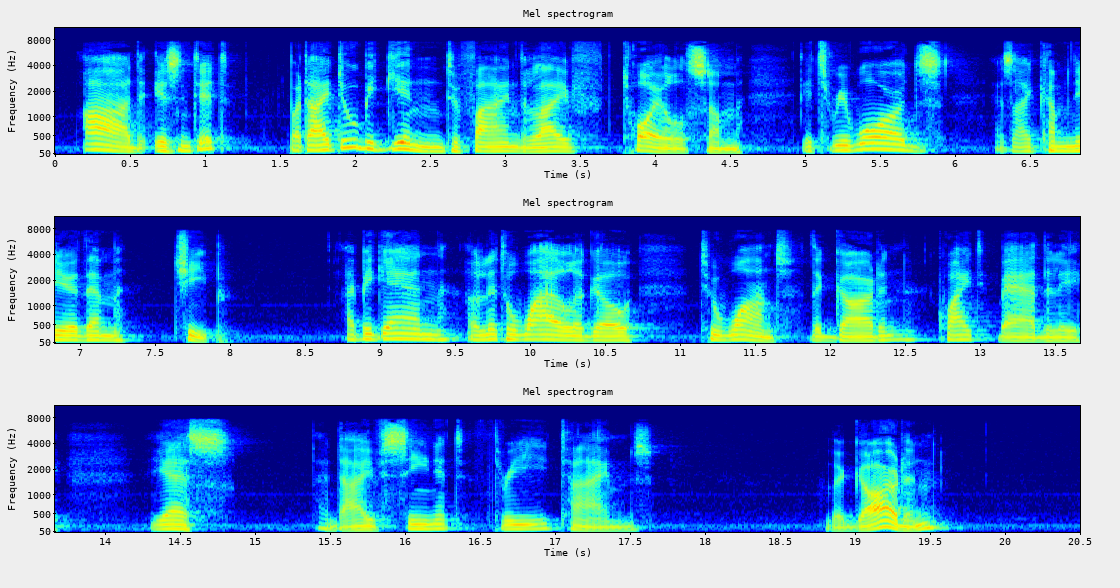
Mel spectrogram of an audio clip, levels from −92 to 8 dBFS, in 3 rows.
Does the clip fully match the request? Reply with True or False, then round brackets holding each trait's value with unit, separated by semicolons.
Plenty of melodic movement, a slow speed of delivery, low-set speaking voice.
False (4.1 semitones; 115 wpm; 110 Hz)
